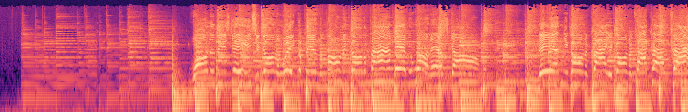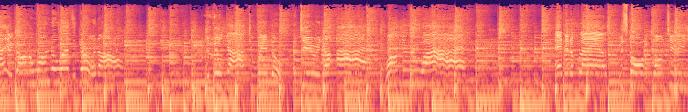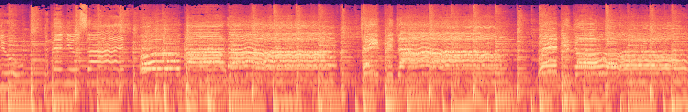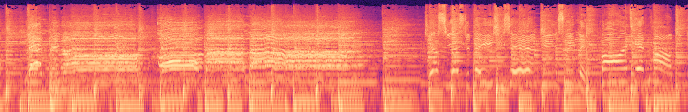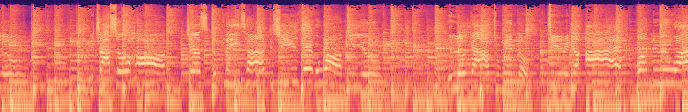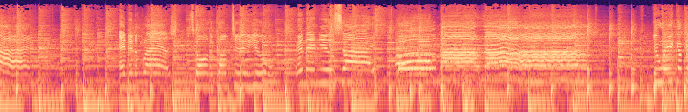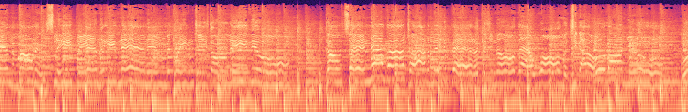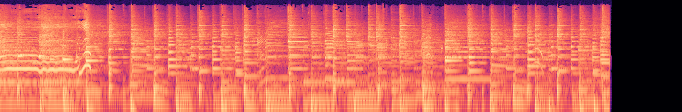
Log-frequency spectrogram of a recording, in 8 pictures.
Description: ピアノ系SSWの唯一のアルバム。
